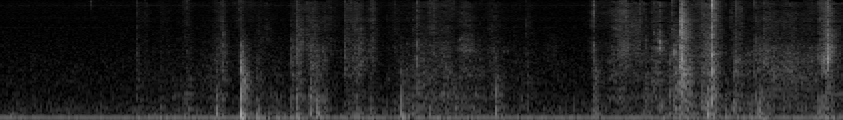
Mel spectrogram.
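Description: A large picture book's paper pages being handled and turned: a scatter of soft rustles and light clicks, busier in the second half. A faint steady low hum runs underneath.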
